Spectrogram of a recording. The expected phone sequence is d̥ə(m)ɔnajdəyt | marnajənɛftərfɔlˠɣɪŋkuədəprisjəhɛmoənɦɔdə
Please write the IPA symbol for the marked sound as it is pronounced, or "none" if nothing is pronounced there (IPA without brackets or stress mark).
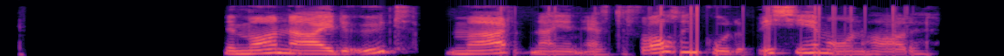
m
